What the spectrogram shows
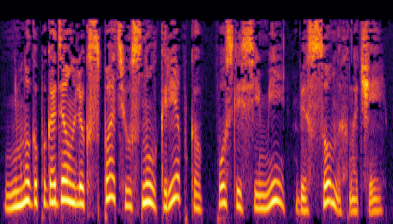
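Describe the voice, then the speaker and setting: A man reading a classic story aloud in measured scripted narration. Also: high voice, lively intonation, dark tone, no room sound. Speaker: audiobook narrator.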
